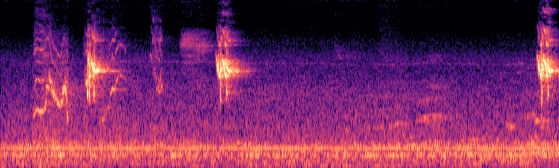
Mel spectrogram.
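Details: A pair of budgerigars (Melopsittacus undulatus), described as a happy couple, give a few short, bright, scratchy chirps over a steady low mechanical hum.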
